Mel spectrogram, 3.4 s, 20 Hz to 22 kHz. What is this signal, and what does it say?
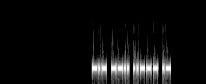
Morse code, heard as a keyed tone, about 42 wpm, 700 Hz. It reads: KZ2A
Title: USA Call Signs - 4 Characters - Repeated 3x - 45wpm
